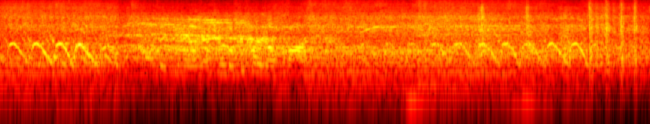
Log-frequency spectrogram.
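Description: Siren sounding in quick rising-and-falling yelps, about three a second, in two spells with a slower gliding wail between them.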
